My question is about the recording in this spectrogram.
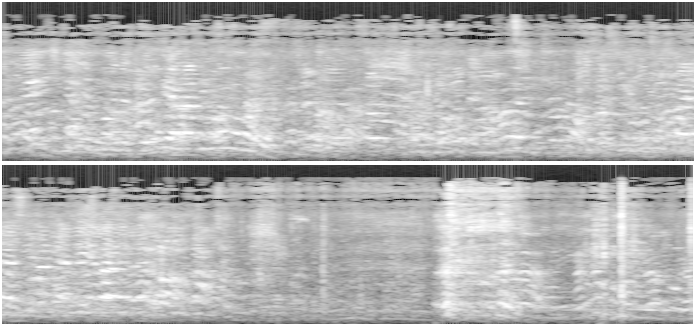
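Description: Several people talking at once, an overlapping chatter of voices that dips somewhat quieter, then a louder voice comes in again near the end.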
